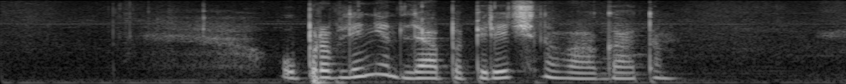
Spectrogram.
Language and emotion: Russian, neutral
